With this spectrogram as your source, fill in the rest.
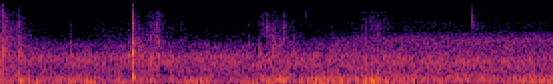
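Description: Boots crunch on gravel.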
